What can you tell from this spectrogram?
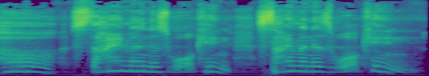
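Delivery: high, drawn-out jubilant cry; imitated parents' scream of delight; screaming excited parents. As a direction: crow it like thrilled parents, high and slow. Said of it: "the mother starts screaming and the father starts screaming".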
